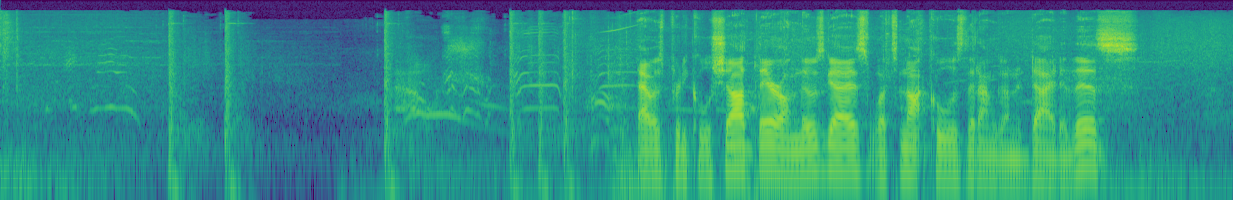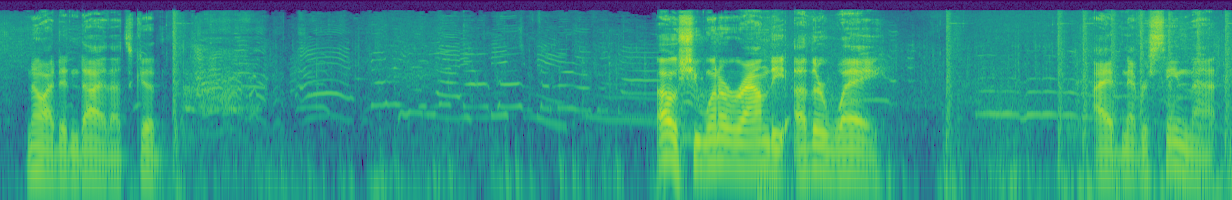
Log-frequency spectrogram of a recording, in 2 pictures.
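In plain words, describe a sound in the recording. A sniper rifle fires sharp shots.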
